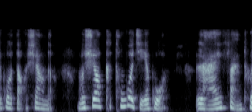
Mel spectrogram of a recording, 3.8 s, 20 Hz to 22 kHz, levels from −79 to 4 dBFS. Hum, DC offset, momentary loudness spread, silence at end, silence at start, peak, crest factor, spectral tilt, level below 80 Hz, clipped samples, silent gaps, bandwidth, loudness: none; under 0.1%; 13 LU; 0 s; 0 s; -6 dBFS; 18 dB; -4 dB/octave; -66 dBFS; under 0.1%; none; 7.6 kHz; -22 LUFS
